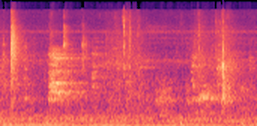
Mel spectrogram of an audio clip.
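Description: Strange, creepy bird calls ring out at night, a few sharp shrill cries in quick bursts, moderately distant over a low steady background hum.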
